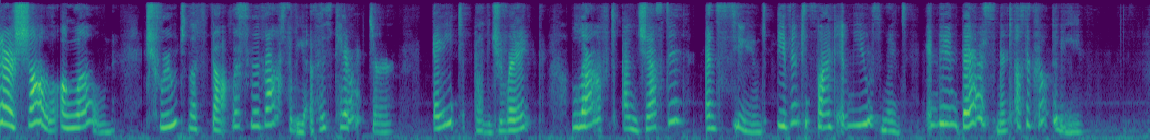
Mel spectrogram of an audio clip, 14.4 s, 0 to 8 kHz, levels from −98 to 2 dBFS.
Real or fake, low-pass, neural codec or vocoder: fake; 7.2 kHz; codec, 16 kHz in and 24 kHz out, 0.6 kbps, FireRedTTS-2 codec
